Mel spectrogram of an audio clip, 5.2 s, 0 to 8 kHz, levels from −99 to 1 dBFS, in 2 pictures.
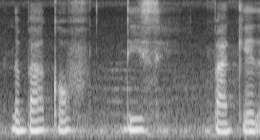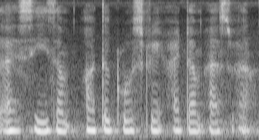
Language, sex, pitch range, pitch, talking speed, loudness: English, female, 210-225 Hz, 215 Hz, 160 wpm, -15 LUFS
